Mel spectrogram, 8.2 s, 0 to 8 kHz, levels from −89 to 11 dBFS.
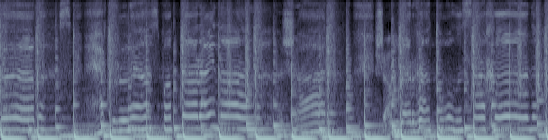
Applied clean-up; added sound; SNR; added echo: none; none; none; none.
